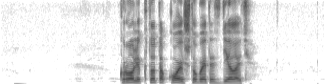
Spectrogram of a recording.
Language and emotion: Russian, neutral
